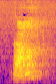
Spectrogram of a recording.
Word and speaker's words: Брахман: Браман, Брахман пишется, означает совершенный, опурнам, полное целое, самодостаточный.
